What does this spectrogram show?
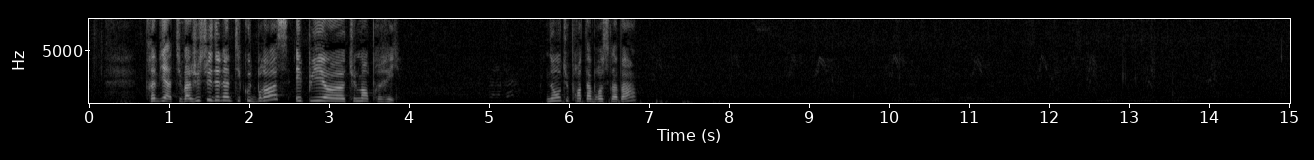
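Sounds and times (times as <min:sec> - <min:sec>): faint bird chirps: 0:08.0 - 0:14.3.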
